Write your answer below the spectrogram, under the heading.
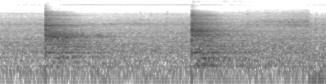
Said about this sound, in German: Ein erfahrener Arbeiter hört bereits am Klang, ob der Bolzen gut rangeht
